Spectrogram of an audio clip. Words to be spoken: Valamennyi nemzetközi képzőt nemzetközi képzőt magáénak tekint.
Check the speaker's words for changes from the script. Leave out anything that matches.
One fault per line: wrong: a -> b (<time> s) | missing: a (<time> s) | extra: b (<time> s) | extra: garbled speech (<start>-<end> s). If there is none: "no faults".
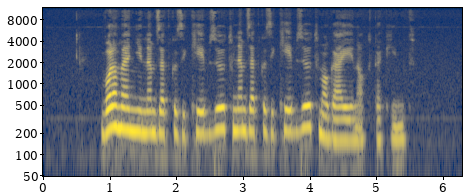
no faults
